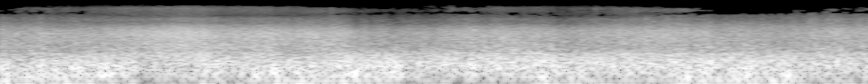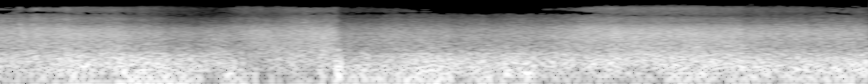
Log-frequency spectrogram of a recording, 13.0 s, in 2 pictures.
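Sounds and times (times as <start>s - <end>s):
small waves breaking on shore: 0.0s - 13.0s
wind rumbling on microphone: 0.0s - 13.0s.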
